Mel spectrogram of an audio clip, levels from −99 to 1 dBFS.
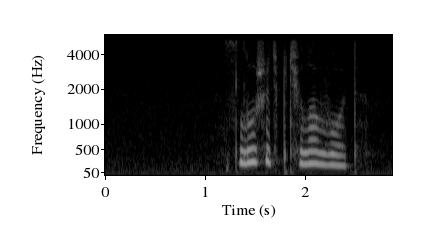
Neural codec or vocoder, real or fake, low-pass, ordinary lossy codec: none; real; 5.4 kHz; none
